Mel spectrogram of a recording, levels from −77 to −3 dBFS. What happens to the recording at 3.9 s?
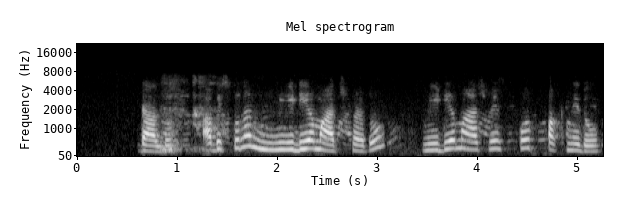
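At 3.9 s, as throughout, there is echo with no canceller. The far end's loudspeaker feeds its microphone and nothing removes it, so a copy about 23 dB quieter returns roughly 150 ms later. Unlike room reverberation, it is a distinct delayed repeat, not a smooth decay.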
